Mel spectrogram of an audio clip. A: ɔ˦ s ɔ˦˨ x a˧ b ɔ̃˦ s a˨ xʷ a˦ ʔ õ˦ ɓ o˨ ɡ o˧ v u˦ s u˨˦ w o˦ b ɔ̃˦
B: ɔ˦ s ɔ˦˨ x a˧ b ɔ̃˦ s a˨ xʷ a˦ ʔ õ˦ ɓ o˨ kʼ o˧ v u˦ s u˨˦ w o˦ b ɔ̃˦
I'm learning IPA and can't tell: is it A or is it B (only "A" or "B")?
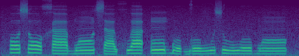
A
